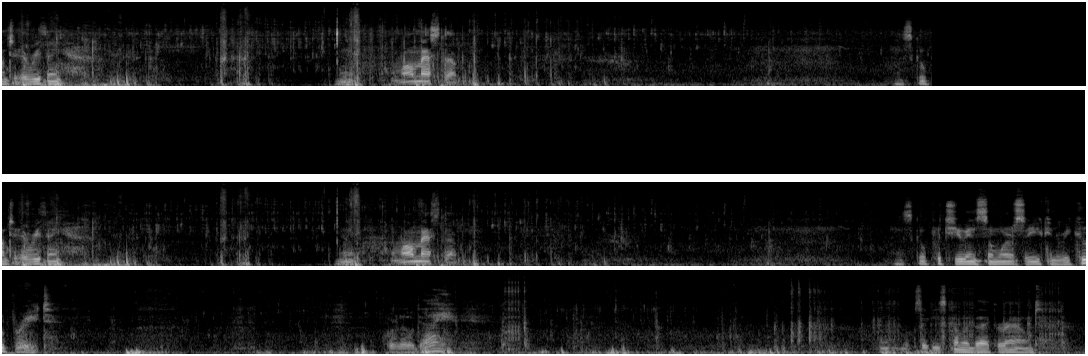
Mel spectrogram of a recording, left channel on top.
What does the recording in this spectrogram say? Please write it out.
to everything. I'm all messed up. Let's go put you in somewhere so you can recuperate. Poor little guy. Looks like he's coming back around.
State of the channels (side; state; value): left; drops out; at 9.3 s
